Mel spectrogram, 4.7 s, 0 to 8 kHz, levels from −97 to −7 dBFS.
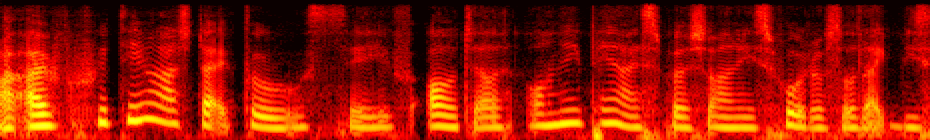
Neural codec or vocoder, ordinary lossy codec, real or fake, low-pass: codec, 16 kHz in and 24 kHz out, 0.6 kbps, FocalCodec, streaming, 2048 codes; none; fake; 7.2 kHz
